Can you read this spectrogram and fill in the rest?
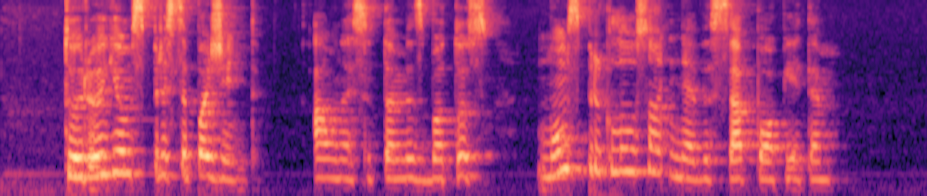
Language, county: Lithuanian, Vilnius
